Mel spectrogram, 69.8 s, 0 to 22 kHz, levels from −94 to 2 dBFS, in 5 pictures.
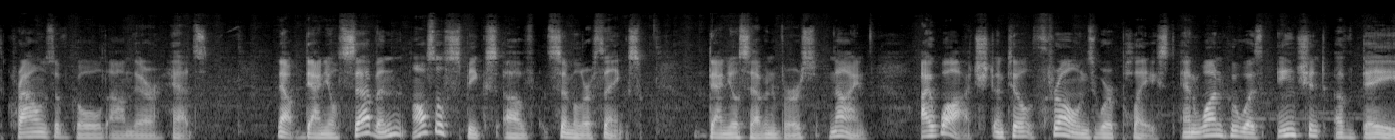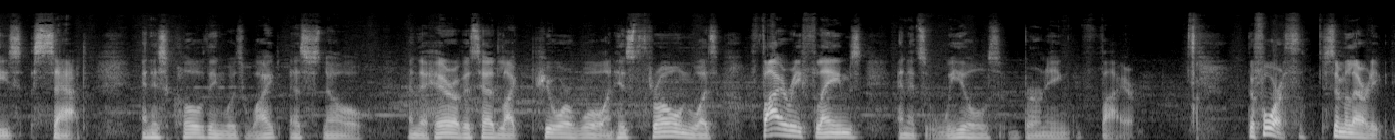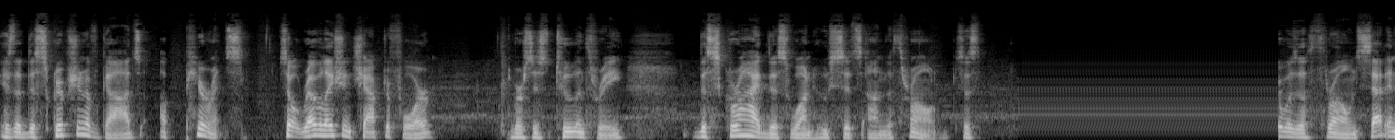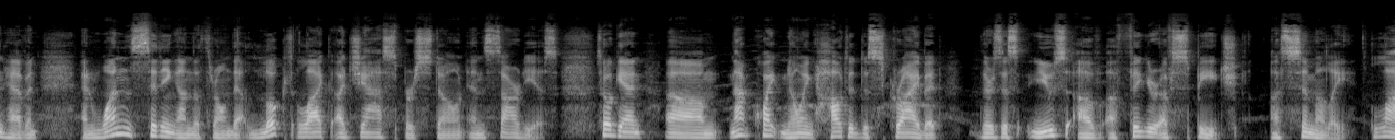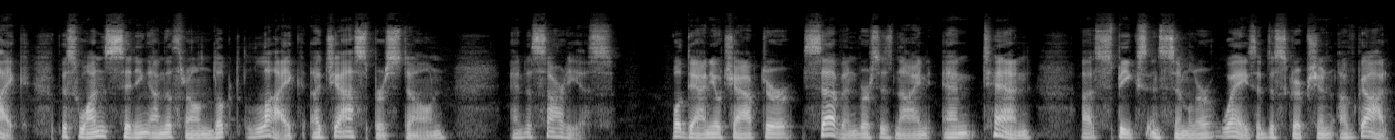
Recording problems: crowd noise; faint; throughout; 30 dB below the speech
audio freezing; at 38 s for 2.5 s

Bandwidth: 14.5 kHz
